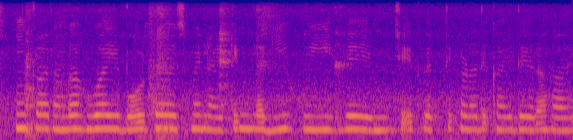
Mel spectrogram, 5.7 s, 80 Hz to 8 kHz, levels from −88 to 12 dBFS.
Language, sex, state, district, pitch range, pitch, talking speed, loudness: Hindi, female, Chhattisgarh, Bastar, 235-250 Hz, 245 Hz, 190 wpm, -26 LUFS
